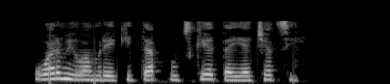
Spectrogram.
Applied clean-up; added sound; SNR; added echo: none; none; none; none.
